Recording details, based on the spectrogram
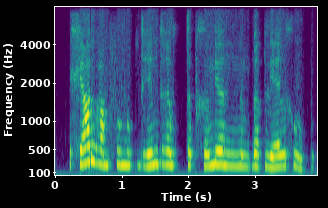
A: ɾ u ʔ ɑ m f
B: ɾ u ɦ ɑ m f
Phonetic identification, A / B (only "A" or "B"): B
